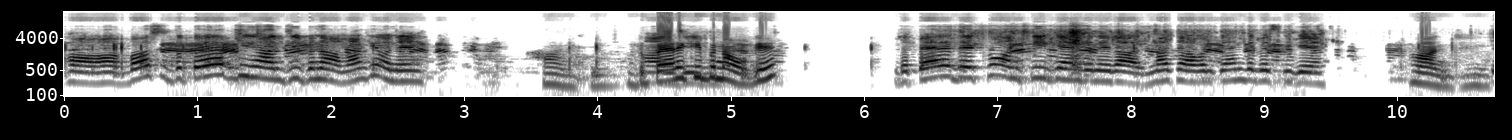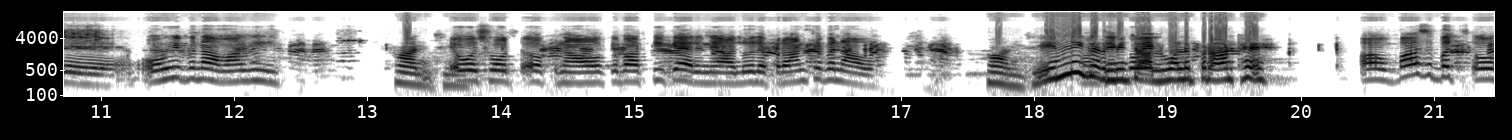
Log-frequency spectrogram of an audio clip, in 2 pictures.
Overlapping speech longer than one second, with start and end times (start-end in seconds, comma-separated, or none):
none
